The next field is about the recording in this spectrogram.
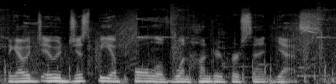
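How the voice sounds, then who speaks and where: A man's voice: medium pitch, fairly even intonation, moderate pace, noisy background. A man casually chatting with his chat while streaming a game, laughing often and trailing off into restarts.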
